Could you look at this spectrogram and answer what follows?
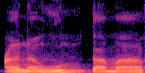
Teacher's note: Aunal anahum, kita uraikan dari sini karena kita membaca wasol atau terus, maka mim sukun bertemu kaf idhar safawi, dibaca jelas tanpa mendengung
